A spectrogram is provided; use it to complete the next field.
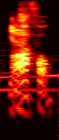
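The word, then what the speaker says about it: offal: what is that word you pronounce it awful okay awful oh it's like all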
